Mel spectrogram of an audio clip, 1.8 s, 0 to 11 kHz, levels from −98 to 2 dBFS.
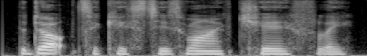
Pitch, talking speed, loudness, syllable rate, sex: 155 Hz, 195 wpm, -21 LUFS, 6.2 syllables/s, female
